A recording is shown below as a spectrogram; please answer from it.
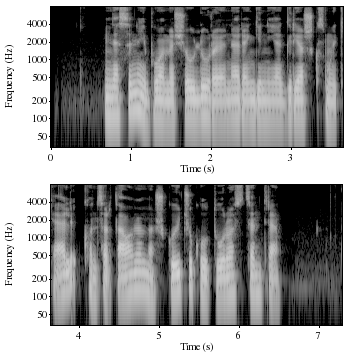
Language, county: Lithuanian, Vilnius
